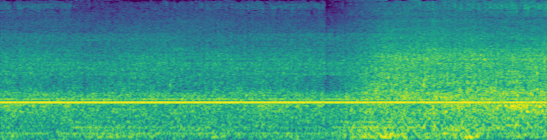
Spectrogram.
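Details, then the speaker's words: Hayward pool heater, thermostat calling for heat after power reset: combustion blower runs its pre-purge with a steady, even fan rush and constant mid-pitched tone, then a fuller whoosh as the burner lights; the old, rusty used blower motor works normally. "After the pre-purge cycle, the burner should come on. Okay, that's our pre-purge. Next, we should have the combustion cycle."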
